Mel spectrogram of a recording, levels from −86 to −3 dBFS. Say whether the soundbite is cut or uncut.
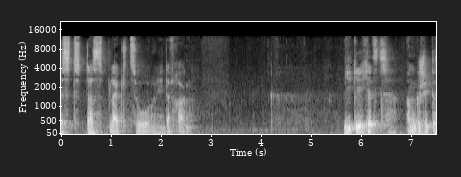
uncut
